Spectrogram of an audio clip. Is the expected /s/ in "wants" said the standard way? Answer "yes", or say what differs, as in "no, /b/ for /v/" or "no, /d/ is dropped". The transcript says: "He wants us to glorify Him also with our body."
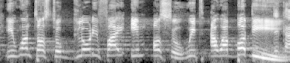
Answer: no, /s/ is dropped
